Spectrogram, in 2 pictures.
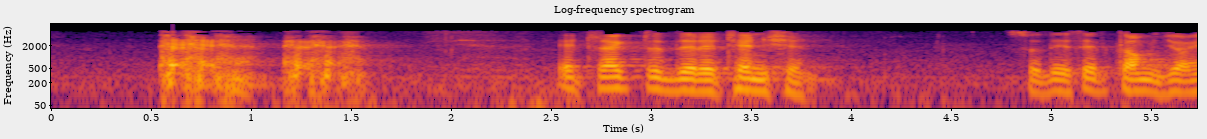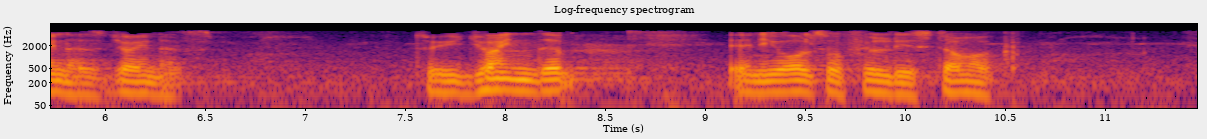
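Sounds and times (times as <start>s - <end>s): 
man coughing: 0.5s - 1.8s
speech: 2.5s - 4.0s, 4.8s - 6.6s, 7.6s - 10.6s.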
